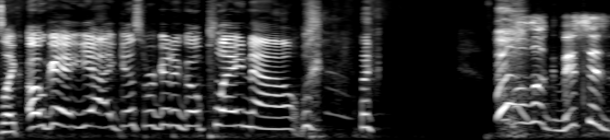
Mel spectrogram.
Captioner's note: laugh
